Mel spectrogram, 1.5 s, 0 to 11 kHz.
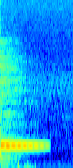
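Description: A steady electronic phone tone in Persona 4 Golden plays for about a second during an unanswered call, then cuts off abruptly to near silence.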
